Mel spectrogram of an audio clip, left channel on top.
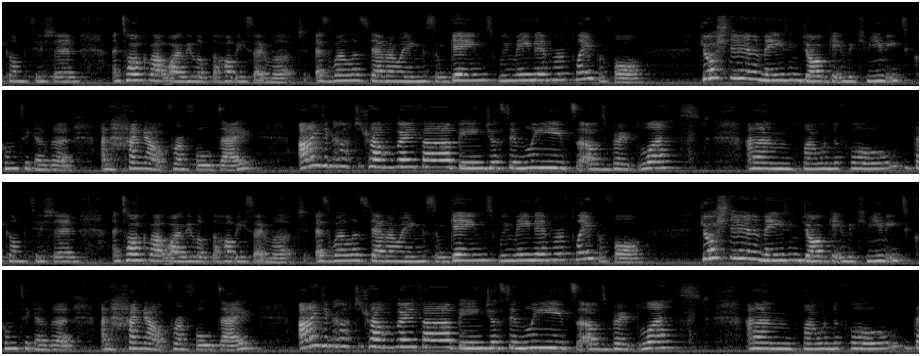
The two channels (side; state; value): both; normal; correlation 0.91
